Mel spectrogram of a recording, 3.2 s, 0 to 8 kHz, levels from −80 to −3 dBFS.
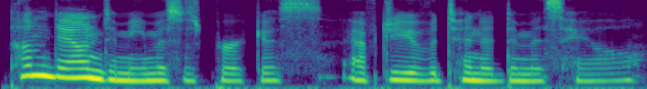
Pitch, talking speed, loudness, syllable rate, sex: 220 Hz, 240 wpm, -17 LUFS, 5.7 syllables/s, female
